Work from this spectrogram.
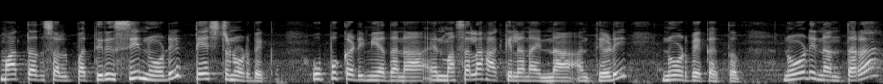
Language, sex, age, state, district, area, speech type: Kannada, female, 60+, Karnataka, Bidar, urban, spontaneous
